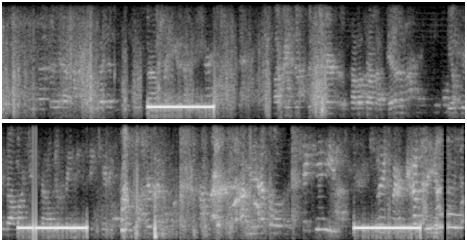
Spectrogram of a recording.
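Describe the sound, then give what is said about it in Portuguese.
An outgoing phone call rings, heard as three steady one-second beeps spaced about five seconds apart. People talk over and between the tones. “a menina tá ligando, a menina tá ligando.”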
